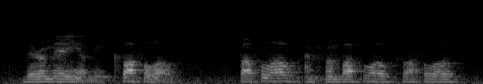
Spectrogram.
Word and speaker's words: Clough: of those they're they're cluff numbers cluff is my last name c l u g h my relatives pronounce it Ru tough cluff I there's a they're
